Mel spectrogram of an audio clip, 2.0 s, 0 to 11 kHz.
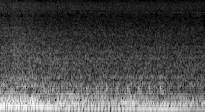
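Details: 2018 Silverado 1500 5.3L V8 with a 6L80E, first start after a billet torque converter, bigger transmission cooler and new lines, with a check engine light on: it catches, flares, then settles into a smooth idle with no whine, clunk or rattle.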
